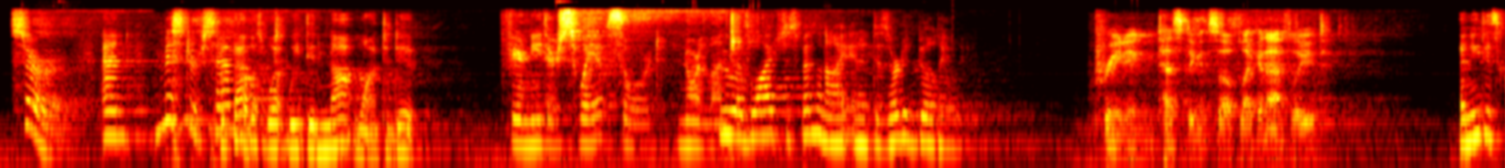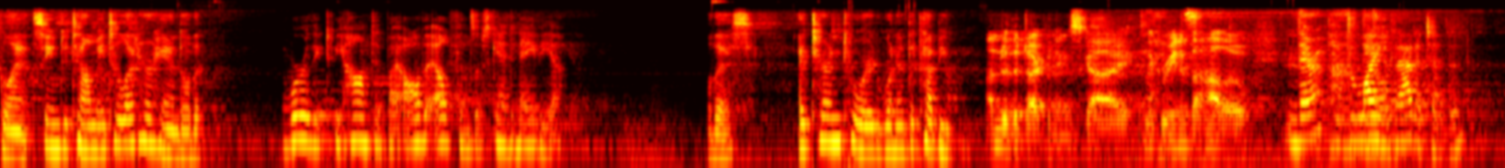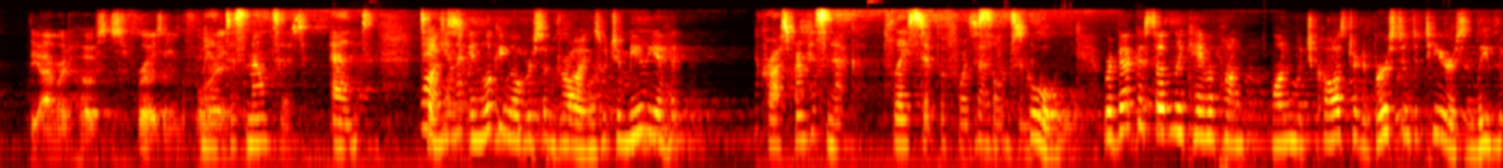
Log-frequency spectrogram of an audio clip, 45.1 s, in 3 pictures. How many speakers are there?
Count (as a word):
five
